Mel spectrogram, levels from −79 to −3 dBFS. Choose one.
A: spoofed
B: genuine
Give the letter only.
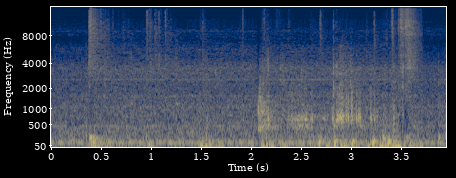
B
